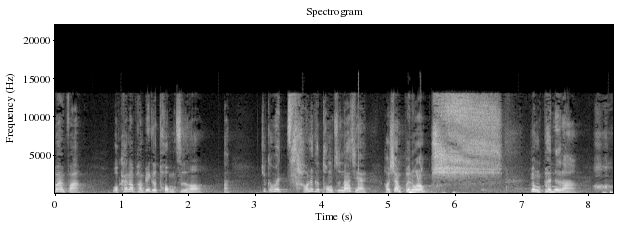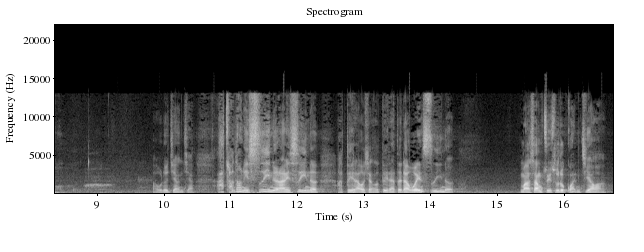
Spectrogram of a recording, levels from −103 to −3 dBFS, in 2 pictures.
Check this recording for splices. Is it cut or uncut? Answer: cut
